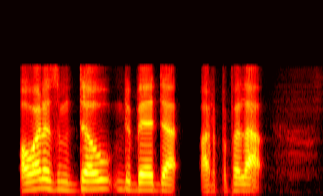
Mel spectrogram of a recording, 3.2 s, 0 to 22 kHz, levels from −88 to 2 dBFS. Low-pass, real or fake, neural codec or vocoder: 5.4 kHz; fake; codec, 16 kHz, 0.2 kbps, FocalCodec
